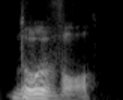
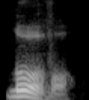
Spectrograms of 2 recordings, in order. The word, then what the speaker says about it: Louisville: Uh, Friday, when I presume most of you will be listening to this, there will be two new Louisville Louisville tees. I'm trying to get the uh, regional pronunciation correct. Louisville,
